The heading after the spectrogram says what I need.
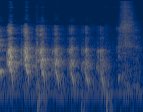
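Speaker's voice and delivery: high, loud burst of laughter. Real, not acted. Wife laughing at her husband's reply, high laugh. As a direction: laugh out at his answer.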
